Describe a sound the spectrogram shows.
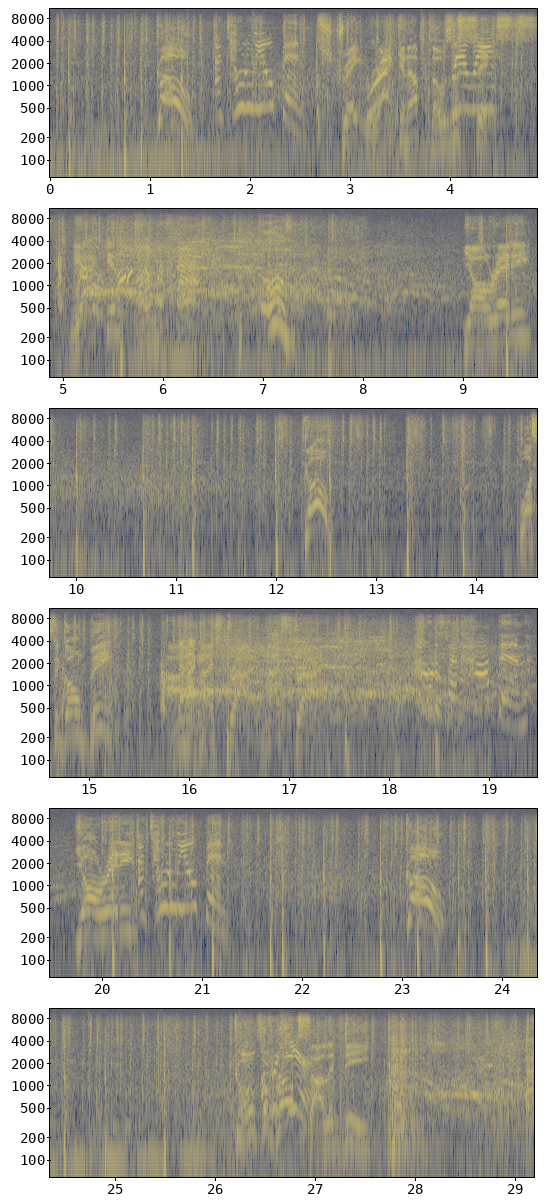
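A basketball bounces on a court.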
